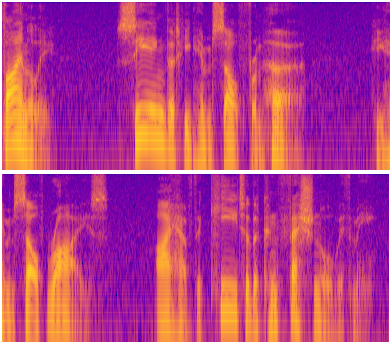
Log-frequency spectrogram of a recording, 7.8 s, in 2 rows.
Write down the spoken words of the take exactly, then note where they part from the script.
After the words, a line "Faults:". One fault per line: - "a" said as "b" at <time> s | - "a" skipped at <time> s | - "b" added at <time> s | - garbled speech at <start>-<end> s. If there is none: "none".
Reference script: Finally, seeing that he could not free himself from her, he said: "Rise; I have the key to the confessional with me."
Finally, seeing that he himself from her, he himself: "Rise; I have the key to the confessional with me."
Faults:
- "could not free" skipped at 1.9 s
- "said" said as "himself" at 3.8 s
